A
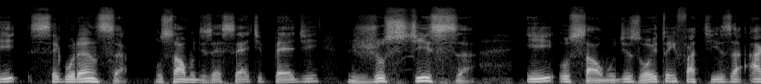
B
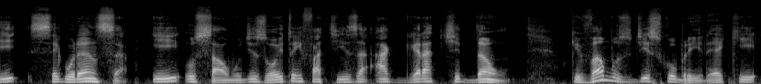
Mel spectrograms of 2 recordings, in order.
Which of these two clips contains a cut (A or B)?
B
